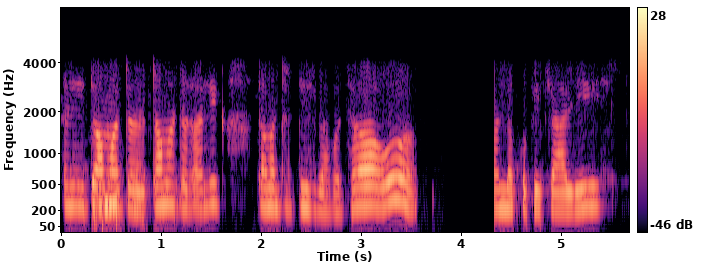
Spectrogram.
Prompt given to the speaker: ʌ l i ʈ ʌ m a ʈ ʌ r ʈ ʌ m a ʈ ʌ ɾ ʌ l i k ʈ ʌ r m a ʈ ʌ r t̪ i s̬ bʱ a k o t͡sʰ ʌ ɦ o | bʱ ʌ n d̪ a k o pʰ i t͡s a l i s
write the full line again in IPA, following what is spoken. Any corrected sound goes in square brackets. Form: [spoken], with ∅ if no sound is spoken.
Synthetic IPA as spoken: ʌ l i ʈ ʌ m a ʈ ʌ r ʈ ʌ m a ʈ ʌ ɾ ʌ l i k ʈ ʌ [∅] m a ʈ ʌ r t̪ i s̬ bʱ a k o t͡sʰ ʌ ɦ o | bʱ ʌ n d̪ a k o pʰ i t͡s a l i s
